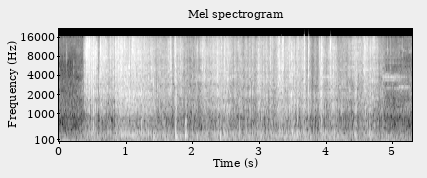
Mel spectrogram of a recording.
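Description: Slurping and sucking at the rim of a small plastic cup of potato and gravy: a hissy rush of noise with many small clicks, starting about half a second in and lasting about four and a half seconds.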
